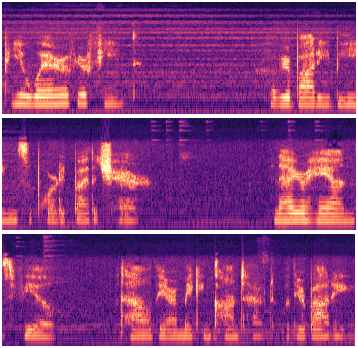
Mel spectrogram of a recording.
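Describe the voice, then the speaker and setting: Meditation guide: woman, hushed unhurried delivery, faint music bed. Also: medium pitch, completely flat delivery, vocal fry. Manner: soft, slow, whispery delivery.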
